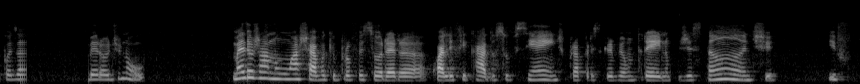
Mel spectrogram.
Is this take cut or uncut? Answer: cut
